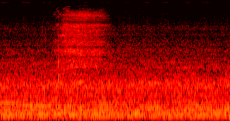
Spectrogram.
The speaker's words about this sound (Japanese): ちょっと今雨降ってますね雨が、はい、聞こえますか皆さん雨の音東京は雨がたくさん降ってます今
